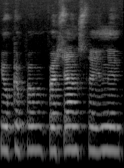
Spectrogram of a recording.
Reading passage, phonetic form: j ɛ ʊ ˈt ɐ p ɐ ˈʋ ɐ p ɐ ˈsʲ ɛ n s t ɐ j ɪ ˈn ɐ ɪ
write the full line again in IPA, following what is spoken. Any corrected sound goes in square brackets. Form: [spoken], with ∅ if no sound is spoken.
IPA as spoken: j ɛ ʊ [ˈk] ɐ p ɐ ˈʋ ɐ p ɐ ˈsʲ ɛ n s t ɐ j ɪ ˈn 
